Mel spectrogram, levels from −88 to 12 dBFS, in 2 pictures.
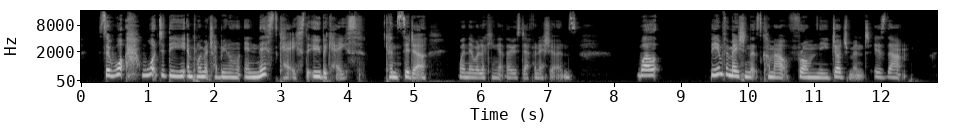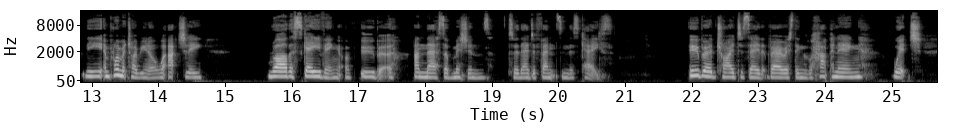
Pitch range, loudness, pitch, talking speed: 180-240 Hz, -23 LUFS, 200 Hz, 140 wpm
